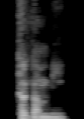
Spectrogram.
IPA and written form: kaŋamʲi (kagami)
